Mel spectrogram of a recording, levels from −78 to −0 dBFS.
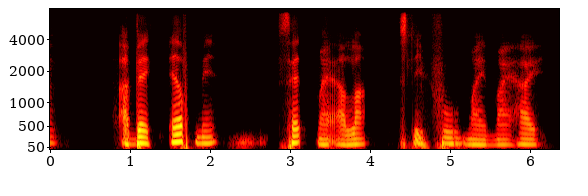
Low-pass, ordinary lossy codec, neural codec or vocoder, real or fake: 7.2 kHz; none; codec, 16 kHz, about 1 kbps, DyCAST, with the encoder's durations; fake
